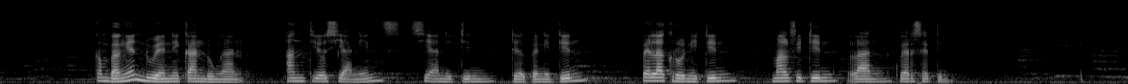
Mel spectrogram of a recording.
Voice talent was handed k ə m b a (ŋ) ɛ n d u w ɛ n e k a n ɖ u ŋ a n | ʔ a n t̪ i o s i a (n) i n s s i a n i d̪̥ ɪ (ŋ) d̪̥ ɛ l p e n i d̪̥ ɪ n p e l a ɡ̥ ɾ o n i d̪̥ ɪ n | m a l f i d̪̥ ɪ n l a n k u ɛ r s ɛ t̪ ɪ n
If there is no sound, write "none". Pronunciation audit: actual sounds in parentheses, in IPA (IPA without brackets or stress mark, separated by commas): ŋ, n, n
